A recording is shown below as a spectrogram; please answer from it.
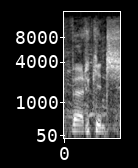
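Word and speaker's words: Vrkić: be replaced by Marko Vrkic. Did I pronounce that wrong, right? You did. Yes, you did. Vrkic, yes.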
